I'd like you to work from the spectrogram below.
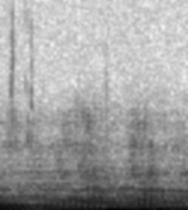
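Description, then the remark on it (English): A small propeller plane circling repeatedly overhead, a steady buzzing engine hum with a low harmonic growl. It is moderately faint and continuous, with no one talking. “This plane has literally been making circles.”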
